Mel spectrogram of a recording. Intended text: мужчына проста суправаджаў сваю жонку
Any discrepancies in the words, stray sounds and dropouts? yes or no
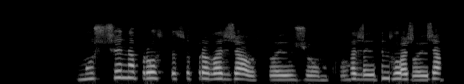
yes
